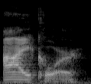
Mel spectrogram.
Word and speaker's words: ichor: That's pronounced ichor. I call it icha.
